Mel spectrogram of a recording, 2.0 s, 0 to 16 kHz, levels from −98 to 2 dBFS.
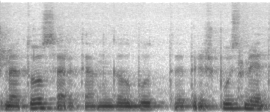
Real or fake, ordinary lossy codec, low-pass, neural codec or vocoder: real; AAC, 96 kbps; 14.4 kHz; none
